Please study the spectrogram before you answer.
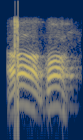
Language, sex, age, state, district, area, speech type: Assamese, male, 30-45, Assam, Nagaon, rural, conversation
